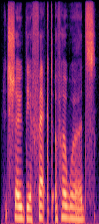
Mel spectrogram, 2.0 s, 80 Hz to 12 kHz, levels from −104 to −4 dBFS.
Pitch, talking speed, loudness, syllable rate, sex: 165 Hz, 210 wpm, -17 LUFS, 4.9 syllables/s, female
